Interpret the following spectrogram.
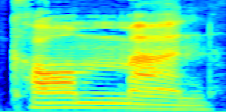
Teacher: the two M's sort of merge together and you end up holding the two M's for a little bit longer and effectively not taking a pause between the two letters the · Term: gemination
